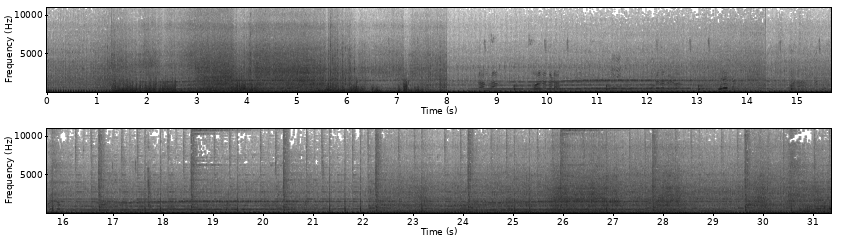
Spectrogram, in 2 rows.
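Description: Single-cylinder engine of a KTM 390 Adventure dual-sport motorcycle running steadily at low trail speed over dirt, under background music with held notes.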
